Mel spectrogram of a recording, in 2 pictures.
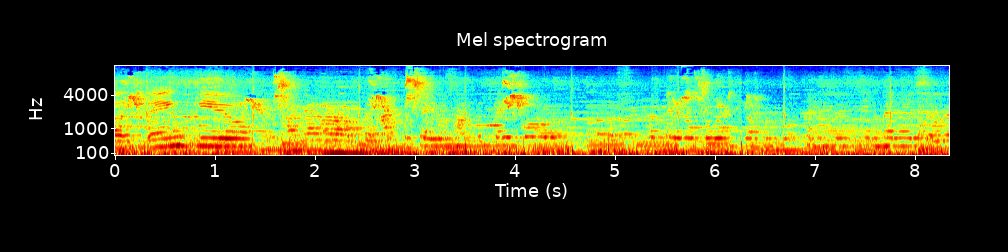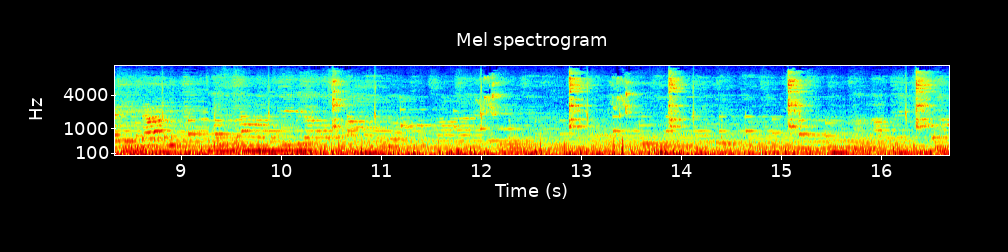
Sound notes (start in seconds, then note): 2.7 chattering; 5.3 birds chirping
